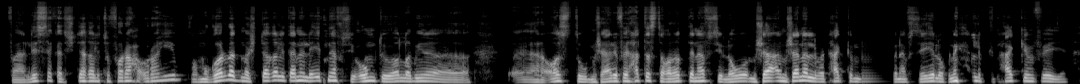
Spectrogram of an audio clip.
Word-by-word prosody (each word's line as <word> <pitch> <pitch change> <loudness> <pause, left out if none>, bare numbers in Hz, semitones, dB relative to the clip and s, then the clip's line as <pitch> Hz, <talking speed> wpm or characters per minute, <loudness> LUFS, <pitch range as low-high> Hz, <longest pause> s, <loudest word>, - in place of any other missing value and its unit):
فلسه 135 +12 -3
كانت 130 -7 -5
اشتغلت 155 -1 -1
في - - -14
فرح 160 0 +1
قريب، 185 +9 -2
فمجرد 160 - +3
ما 150 - +1
اشتغلت 175 +6 +1
أنا 175 +2 +4
لقيت 170 +1 +1
نفسي 175 -7 -1
قُمت 150 +3 +2
ويلّا 140 +2 +2
بينا 125 -8 -2 0.4
آآ 110 0 -8
رقصت 140 +8 -2
ومش 115 -2 -2
عارف 140 +5 +2
إيه، 150 - +4
حتّى 165 +3 -1
استغربت 145 0 +1
نفسي 155 -2 +1
اللي 120 -1 0
هو 145 +3 +3
مش 135 +1 -2
أ 155 +1 +5
مش 155 +1 +1
أنا 175 +2 +6
اللي 155 -4 +4
باتحكم 140 +1 -3
في 135 0 -12
نفسي 125 0 -4
هى - - +4
الأغنية 140 +2 +3
اللي 165 -3 -2
بتتحكم 150 +5 -4
فيَّ. 135 -4 -3
145 Hz, 210 wpm, -21 LUFS, 130-160 Hz, 0.4 s, أنا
